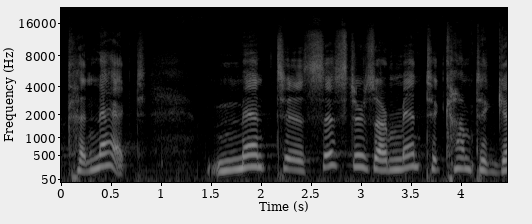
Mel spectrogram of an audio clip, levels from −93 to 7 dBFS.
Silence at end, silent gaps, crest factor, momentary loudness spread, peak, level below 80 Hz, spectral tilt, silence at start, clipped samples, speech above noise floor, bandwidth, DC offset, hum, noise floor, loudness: 0 s; none; 16 dB; 9 LU; -32 dBFS; -72 dBFS; -3.5 dB/octave; 0.05 s; under 0.1%; 24 dB; 19 kHz; under 0.1%; none; -71 dBFS; -47 LUFS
